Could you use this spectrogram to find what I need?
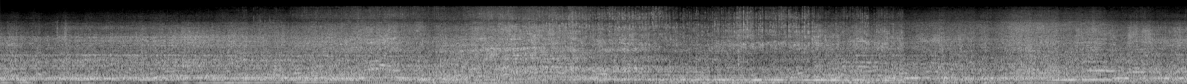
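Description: A race car engine roars loudly as the car drives past.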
